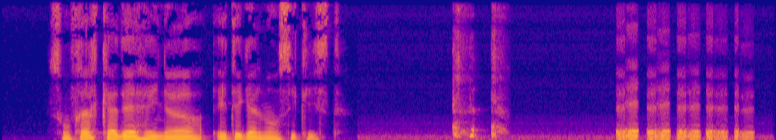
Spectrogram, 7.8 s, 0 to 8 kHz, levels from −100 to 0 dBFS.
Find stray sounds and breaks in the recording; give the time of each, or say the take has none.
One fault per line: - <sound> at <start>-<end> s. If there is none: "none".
- laugh at 4.5-5.1 s
- laugh at 6.2-7.6 s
